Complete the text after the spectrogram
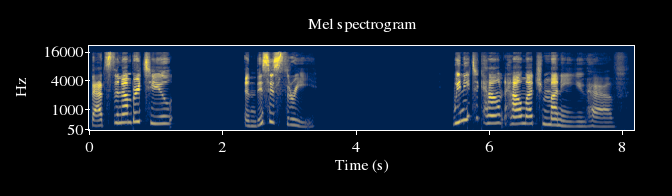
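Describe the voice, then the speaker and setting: A woman voicing a cheerful, helpful little girl in a children's cartoon, speaking in a clear, teacherly way. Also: sits high, expressive, sharp tone, heavily acted. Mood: encouraging. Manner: slow, clear, teacherly enunciation.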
